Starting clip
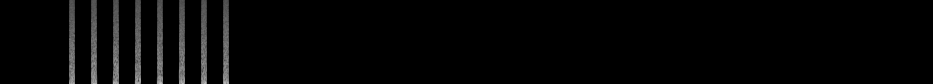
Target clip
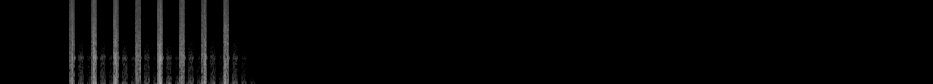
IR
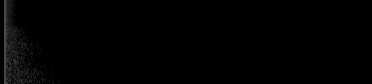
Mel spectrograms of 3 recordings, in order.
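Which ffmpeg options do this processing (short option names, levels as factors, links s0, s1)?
-filter_complex "[0:a]equalizer=f=1300:t=o:w=0.26:g=13,asplit=2[s0][s1];[s1]adelay=89,lowpass=f=1400:p=1,volume=0.0794,asplit=2[s2][s3];[s3]adelay=89,lowpass=f=1400:p=1,volume=0.41,asplit=2[s4][s5];[s5]adelay=89,lowpass=f=1400:p=1,volume=0.41[s6];[s0][s2][s4][s6]amix=inputs=4:normalize=0,aeval=exprs='0.422*(cos(1*acos(clip(val(0)/0.422,-1,1)))-cos(1*PI/2))+0.168*(cos(3*acos(clip(val(0)/0.422,-1,1)))-cos(3*PI/2))+0.0106*(cos(7*acos(clip(val(0)/0.422,-1,1)))-cos(7*PI/2))':c=same,volume=1.41"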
